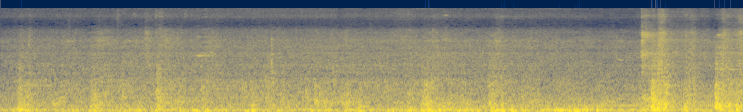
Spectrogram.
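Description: Passenger train coach wheels rumbling along the rails with irregular clicks, heard from aboard the moving train. Two loud clanks come near the end.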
